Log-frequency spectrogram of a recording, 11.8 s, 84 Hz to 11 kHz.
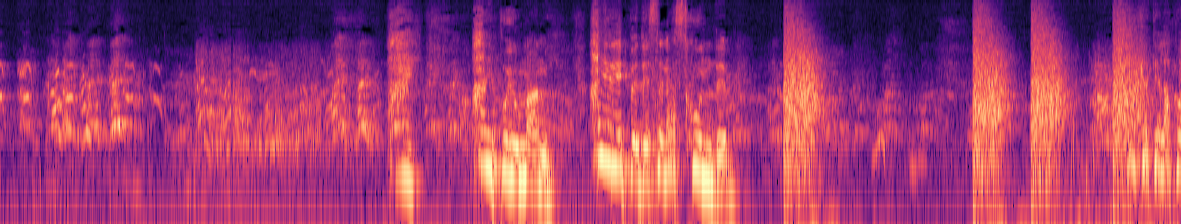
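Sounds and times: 
sled dogs barking and yelping: 0:00.0 - 0:04.7, 0:07.2 - 0:11.7
laughter: 0:00.5 - 0:05.9
speech: 0:04.0 - 0:07.5.

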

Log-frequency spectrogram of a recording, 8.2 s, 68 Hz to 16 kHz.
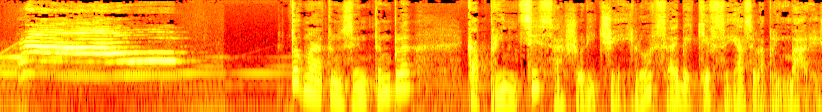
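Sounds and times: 
cat meowing: 0:00.1 - 0:02.0
speech: 0:03.1 - 0:08.2.

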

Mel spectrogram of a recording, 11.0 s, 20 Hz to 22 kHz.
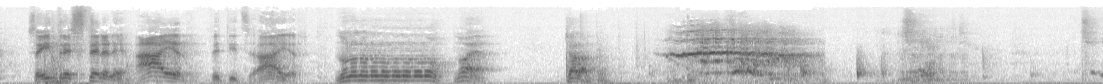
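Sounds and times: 
speech: 0:00.3 - 0:05.0, 0:05.6 - 0:06.2
horse neighing: 0:06.6 - 0:08.3.

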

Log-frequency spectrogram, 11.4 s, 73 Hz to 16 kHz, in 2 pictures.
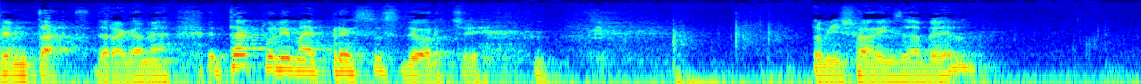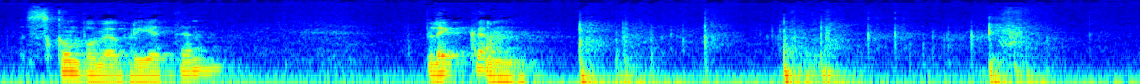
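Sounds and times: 
speech: 0:00.0 - 0:03.2, 0:04.0 - 0:05.0, 0:05.8 - 0:06.9, 0:07.8 - 0:08.9
faint low hum: 0:00.0 - 0:11.4
slow footsteps on a hard floor toward a door: 0:03.3 - 0:04.0, 0:08.6 - 0:11.4.

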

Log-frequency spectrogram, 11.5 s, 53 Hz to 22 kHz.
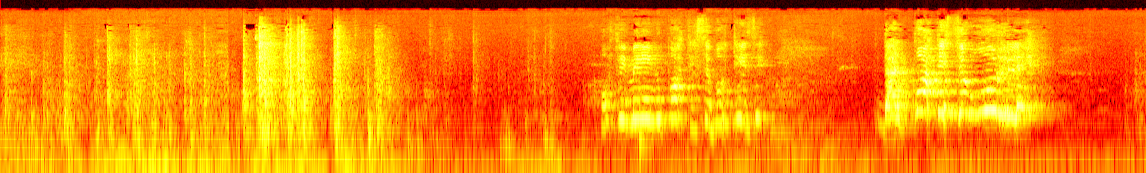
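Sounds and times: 
wooden door being pulled open with rattling hardware: 0:00.0 - 0:05.6
speech: 0:06.2 - 0:07.9, 0:08.8 - 0:10.4.

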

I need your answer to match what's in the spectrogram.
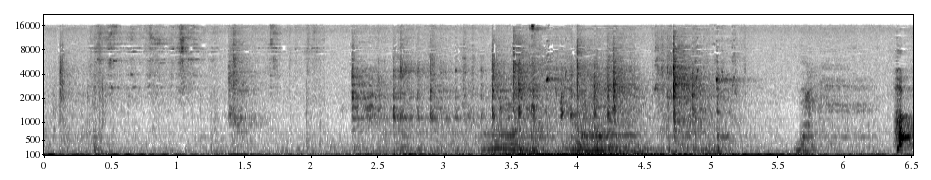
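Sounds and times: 
key turning in a door lock with metallic clicks and rattles: 0:00.4 - 0:05.4
ratcheting scrape of a door lock: 0:00.4 - 0:05.4.

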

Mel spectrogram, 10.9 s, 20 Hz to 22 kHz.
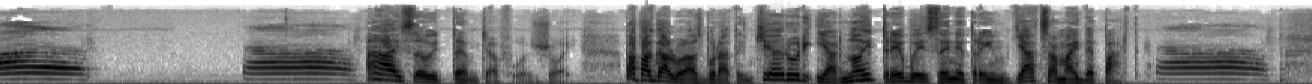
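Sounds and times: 
cat with dirty fur meowing: 0:00.0 - 0:00.8, 0:02.0 - 0:03.0, 0:09.6 - 0:10.6
speech: 0:03.2 - 0:09.8.

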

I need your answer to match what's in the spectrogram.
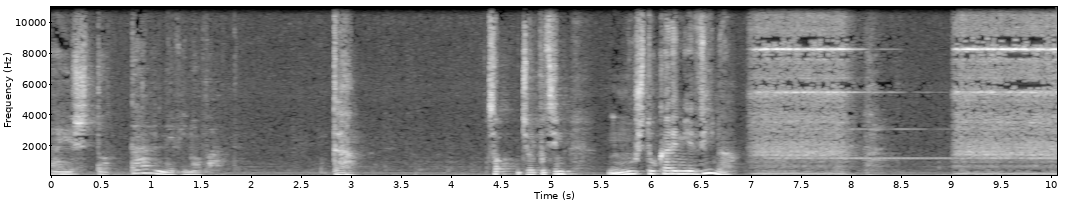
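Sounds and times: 
speech: 0:00.1 - 0:01.8, 0:04.4 - 0:07.3
doorbell with a metallic buzzing ring: 0:07.0 - 0:10.0.

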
